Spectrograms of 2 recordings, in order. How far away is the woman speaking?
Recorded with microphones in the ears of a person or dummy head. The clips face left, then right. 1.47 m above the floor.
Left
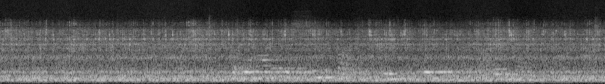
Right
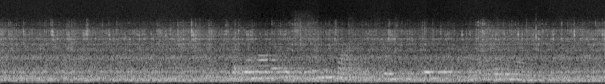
About 7.5 m.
